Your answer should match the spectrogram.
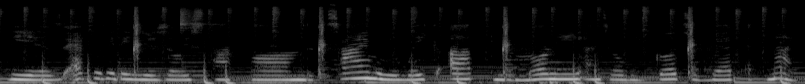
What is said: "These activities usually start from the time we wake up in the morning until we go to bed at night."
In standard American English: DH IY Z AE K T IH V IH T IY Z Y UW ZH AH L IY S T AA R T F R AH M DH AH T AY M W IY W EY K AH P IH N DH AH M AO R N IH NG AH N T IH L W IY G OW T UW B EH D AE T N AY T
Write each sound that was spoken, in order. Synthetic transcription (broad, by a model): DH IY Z AE K T IH V IH T IY Z Y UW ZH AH L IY S T AA R T F R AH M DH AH T AY M W IY W EY K AH P IH N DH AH M AO R N IH NG AH N T IH L W IY G OW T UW B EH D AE T N AY T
